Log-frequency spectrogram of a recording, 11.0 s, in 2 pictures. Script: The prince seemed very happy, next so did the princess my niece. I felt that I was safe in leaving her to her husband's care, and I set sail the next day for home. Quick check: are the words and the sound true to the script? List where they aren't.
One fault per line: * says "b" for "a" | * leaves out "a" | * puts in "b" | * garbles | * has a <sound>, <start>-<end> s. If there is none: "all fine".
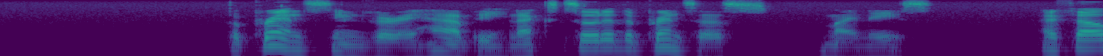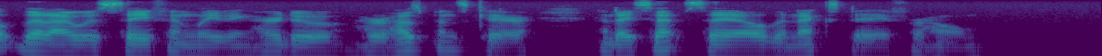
all fine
